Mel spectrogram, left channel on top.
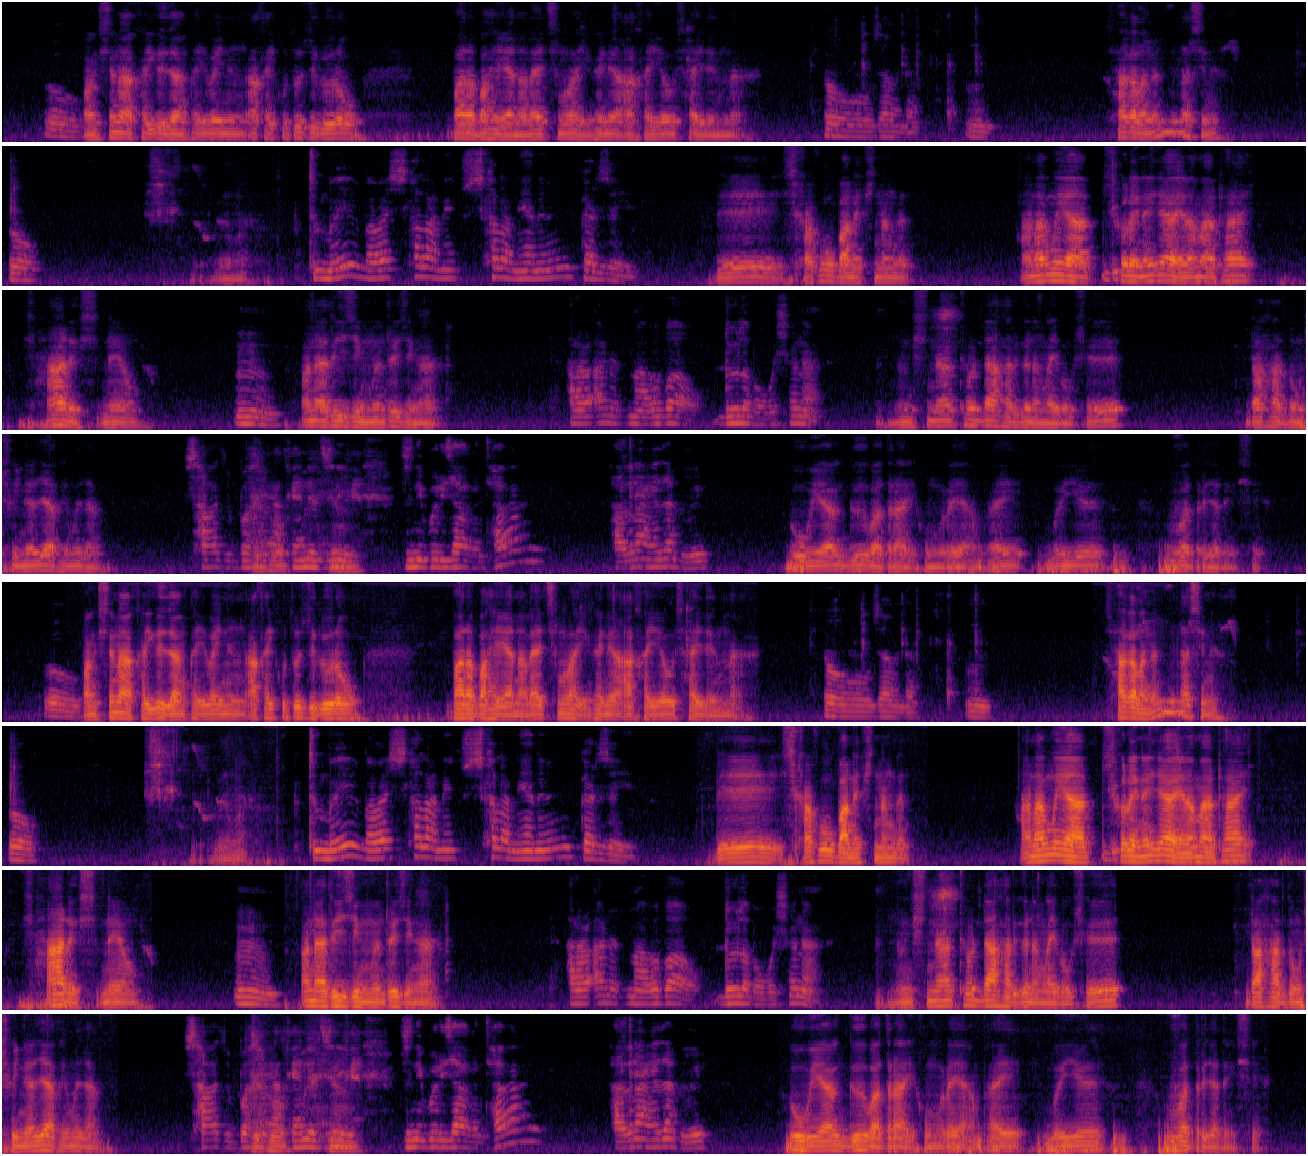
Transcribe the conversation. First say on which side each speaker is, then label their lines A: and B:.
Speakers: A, on the right; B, on the right.
A: औ
B: बांसिन आ आखाइ गोजां थाहैबाय नों आखाइखौथ' जोलुराव बारा बाहाया नालाय आथिंल हायो ओंखायनो आखाइयाव सायदों ना
A: औ औ जागोनदां ओम
B: सागालांगोन लासिनो
A: औ
B: <inaudible>
A: थुमै माबा सि सिखा लानाय सिखा लानायानो। गारजि जायो
B: बे सिखाखौ बानायफिननांगोन मा मैया सोलायनाय
A: दि
B: जाया नामाथाय सादों सिननायाव
A: उम
B: आंना रेजेंमोन रेजेंआ
A: आरो आना माबाबाव दोलाबावबायसो आंना
B: नोंसिना थ' दाहार गोनांलायबावसो दाहार दं सैनाया जायाखै मोजां
A: साजोबबाय
B: बेखौ
A: आखाइानो दिनै
B: उम
A: दिनै बोरै जागोनथाय हागोना हाया जाखो
B: औवया गोबाद्राय हमग्राया ओमफ्राय बैयो गुवारद्राय जादों एसे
